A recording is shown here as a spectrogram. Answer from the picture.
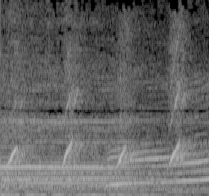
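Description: Live band music: held notes over a steady bass, with a run of short rising, whistle-like swoops, about two a second.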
